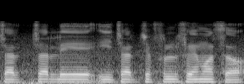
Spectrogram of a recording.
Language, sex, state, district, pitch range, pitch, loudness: Kannada, male, Karnataka, Raichur, 115-120 Hz, 115 Hz, -14 LUFS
